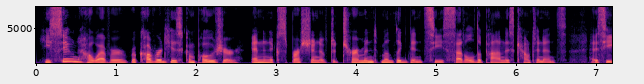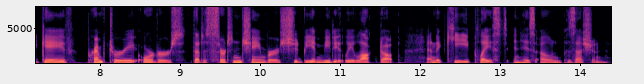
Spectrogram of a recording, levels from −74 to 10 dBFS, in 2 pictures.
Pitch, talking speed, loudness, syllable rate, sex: 175 Hz, 160 wpm, -19 LUFS, 5.5 syllables/s, female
